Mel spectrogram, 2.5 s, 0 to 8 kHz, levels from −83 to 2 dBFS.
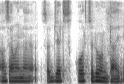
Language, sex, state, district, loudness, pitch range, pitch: Telugu, male, Andhra Pradesh, Anantapur, -17 LUFS, 115-125 Hz, 120 Hz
